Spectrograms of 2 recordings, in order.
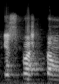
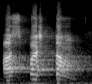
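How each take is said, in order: First: The 'sp' cluster is said directly without vowels. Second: A vowel is added before the 'sp' cluster. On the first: It reflects another region's speech habit. "Rajasthan में स्पष्टम बोलते हैं" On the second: It reflects one region's speech habit. "Uttar Pradesh के लोग बोलेंगे"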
